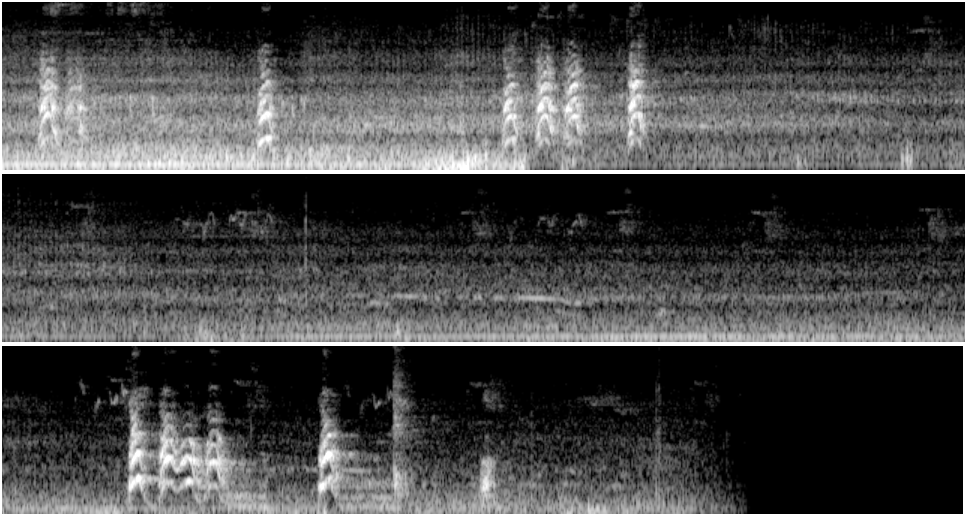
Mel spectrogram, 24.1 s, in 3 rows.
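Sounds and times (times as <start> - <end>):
train rumbling over rails: 0.0 - 20.6
dog barking: 0.3 - 0.8, 2.1 - 2.4, 4.2 - 5.6, 17.1 - 19.3, 20.0 - 20.3.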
